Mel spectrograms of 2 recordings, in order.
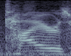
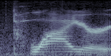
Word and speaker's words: tires: You're spelling tires wrong. That's T-I-R-E-S, not T-Y-R-E-S. Spell it right. You British buffoon. Yes. No. T-I-R-E. Twire is what you're saying right now. Twire. Not tire, it's twire.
